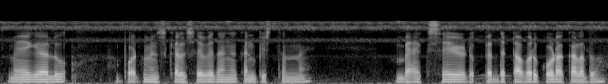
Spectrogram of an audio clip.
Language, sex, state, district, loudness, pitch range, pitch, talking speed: Telugu, male, Andhra Pradesh, Guntur, -19 LUFS, 105-115 Hz, 110 Hz, 110 wpm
